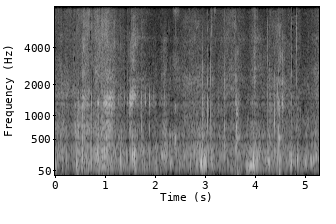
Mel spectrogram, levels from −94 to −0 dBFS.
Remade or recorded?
recorded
